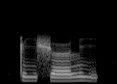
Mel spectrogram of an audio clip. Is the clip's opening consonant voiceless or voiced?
voiceless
